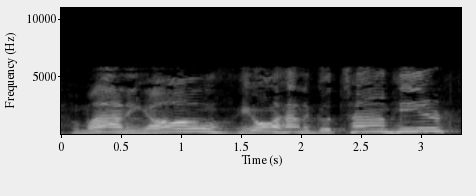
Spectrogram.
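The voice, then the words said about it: Poor put-on American accent. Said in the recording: “That's a lousy accent, isn't it?”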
